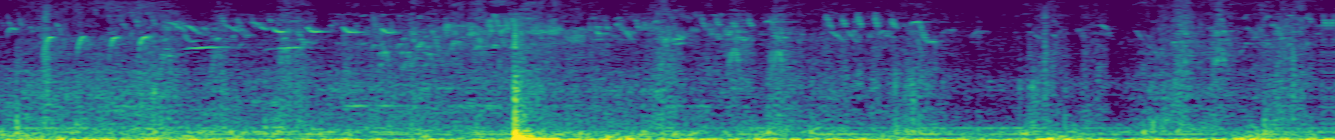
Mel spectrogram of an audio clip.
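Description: Small birds chirping, short high calls repeated in quick runs, over a faint outdoor background. One sharp knock about two and a half seconds in is the loudest sound.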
